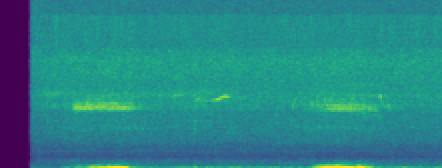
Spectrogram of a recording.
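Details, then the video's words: Two male rescued tuxedo cats, Kuu and Blue, snoring indoors: two soft, low humming snores about two seconds apart, each holding a steady pitch with a faint overtone, over a quiet room hum. "snoring of my boys, Kuu & Blue.空とBlueのイビキ"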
